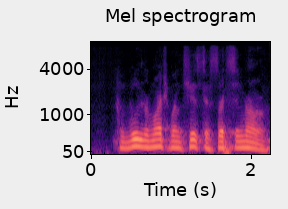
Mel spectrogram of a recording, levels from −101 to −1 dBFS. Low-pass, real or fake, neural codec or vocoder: 7.2 kHz; fake; codec, 16 kHz, 1 kbps, FreqCodec, larger model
